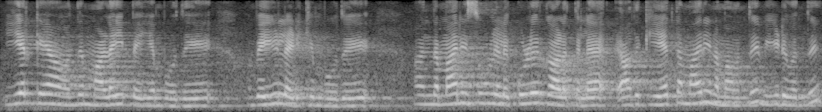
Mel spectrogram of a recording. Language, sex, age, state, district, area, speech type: Tamil, female, 30-45, Tamil Nadu, Perambalur, rural, spontaneous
